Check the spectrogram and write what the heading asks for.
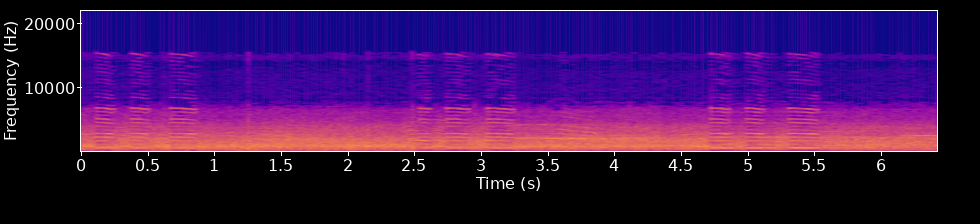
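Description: A horn in an arena crowd sounding three groups of three short blasts, each group about two seconds after the last, over steady crowd noise.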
